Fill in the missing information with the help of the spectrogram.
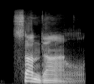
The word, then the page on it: sundial: British English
